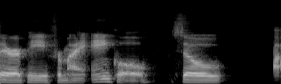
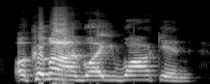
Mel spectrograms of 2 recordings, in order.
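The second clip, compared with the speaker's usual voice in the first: very high, very loud jeering, heckling shout; 12 semitones higher, 13 dB louder than usual. Retelling a spectator heckling a runner at mile twenty-three: imitating a spectator shouting. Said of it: "this guy shouts at me".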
